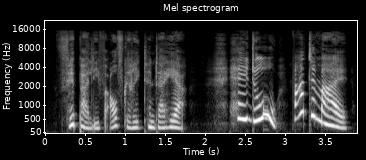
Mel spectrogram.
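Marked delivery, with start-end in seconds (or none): 2.3-3.8 high, loud squeaky call; loud squeak. A narrator's reading. Mouse calling a passing squirrel, loud squeak. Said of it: "fiepste sie laut".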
